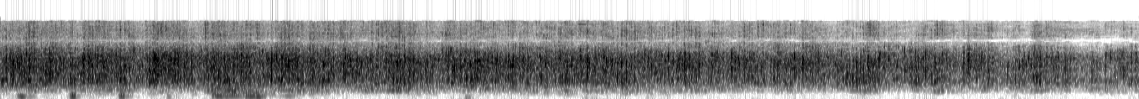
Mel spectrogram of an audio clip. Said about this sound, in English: And on behalf of all of us here, I want to tell you again just how grateful we are for the vocation you chose and the service you gave to all of us. So let's give him a big round of applause for that.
